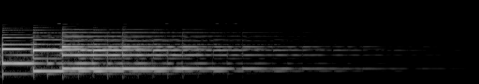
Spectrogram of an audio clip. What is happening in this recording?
Lead Acoustic Guitar 1
These sounds are samples taken from our 'Music Based on Final Fantasy' album which will be released on 25th April 2017.
Acoustic-Guitar, Sample, Guitar, Lead, Music-Based-on-Final-Fantasy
